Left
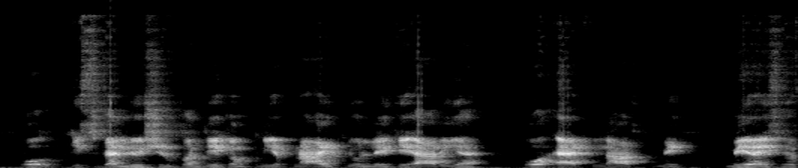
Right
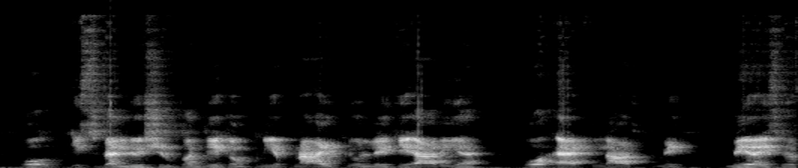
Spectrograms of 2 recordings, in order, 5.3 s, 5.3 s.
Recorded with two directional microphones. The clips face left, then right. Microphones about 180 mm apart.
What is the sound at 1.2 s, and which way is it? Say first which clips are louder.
Speech: left 1 dB; 15° left (ahead or behind).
